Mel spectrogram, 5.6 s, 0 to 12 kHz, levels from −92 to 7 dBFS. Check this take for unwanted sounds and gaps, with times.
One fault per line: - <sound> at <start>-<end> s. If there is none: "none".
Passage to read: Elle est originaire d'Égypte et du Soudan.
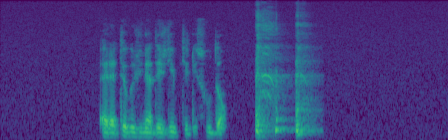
- cough at 3.2-4.1 s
